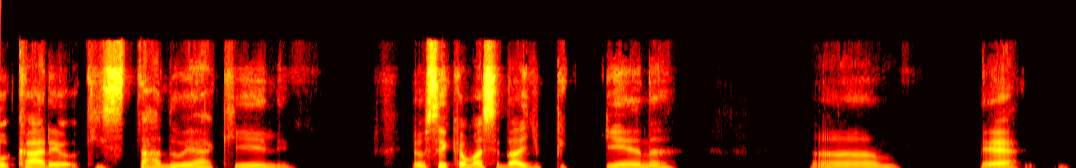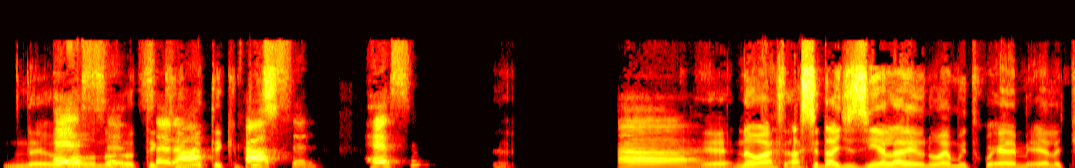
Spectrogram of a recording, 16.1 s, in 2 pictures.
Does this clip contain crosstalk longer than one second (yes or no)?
yes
